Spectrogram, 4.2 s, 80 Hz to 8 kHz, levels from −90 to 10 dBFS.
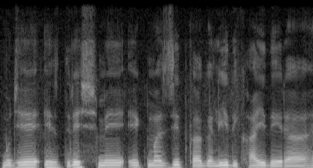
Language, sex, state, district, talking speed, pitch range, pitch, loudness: Hindi, male, Jharkhand, Ranchi, 170 wpm, 105-120 Hz, 115 Hz, -16 LUFS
